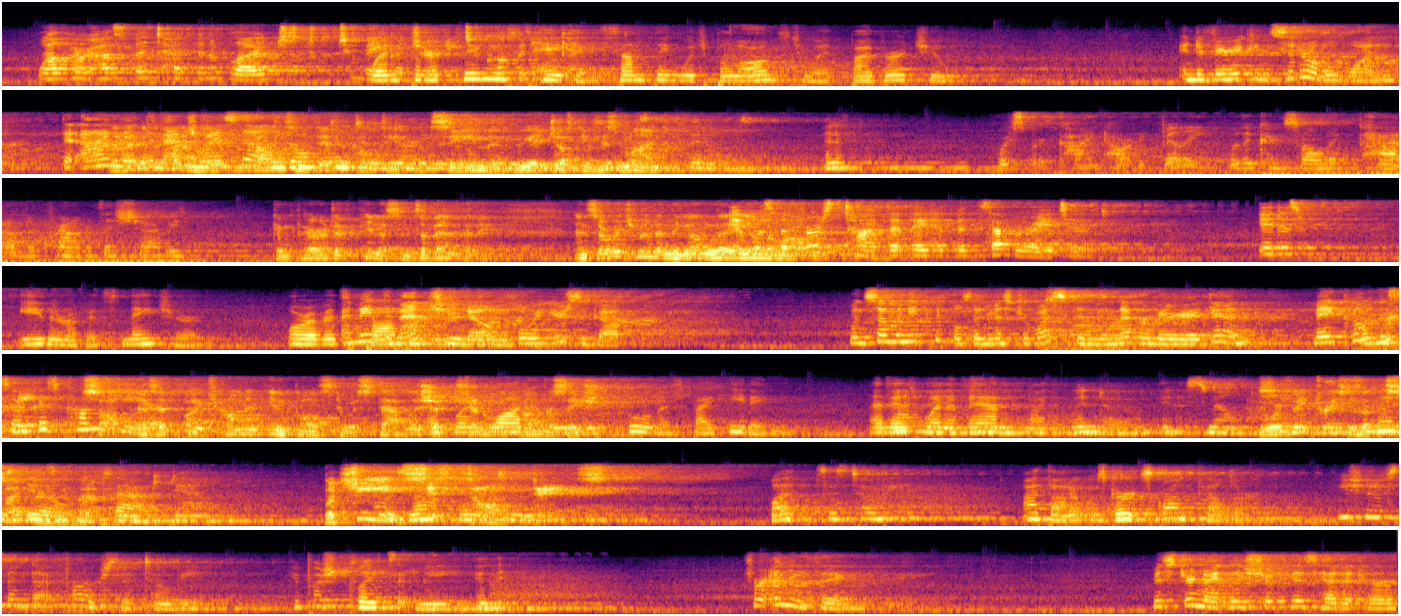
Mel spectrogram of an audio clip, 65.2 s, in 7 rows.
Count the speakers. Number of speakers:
six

